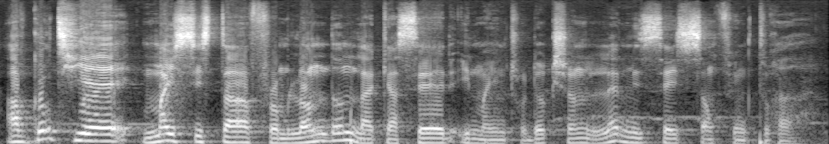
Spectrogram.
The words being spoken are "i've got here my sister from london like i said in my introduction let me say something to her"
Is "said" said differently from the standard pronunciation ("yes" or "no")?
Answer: no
